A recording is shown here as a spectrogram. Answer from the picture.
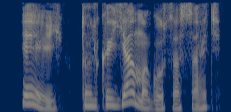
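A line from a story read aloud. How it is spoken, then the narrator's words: Laughing. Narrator (Russian): рассмеялась она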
